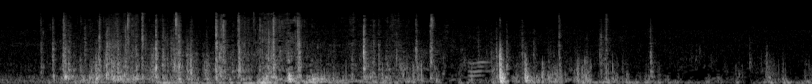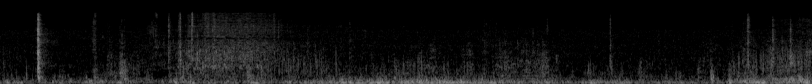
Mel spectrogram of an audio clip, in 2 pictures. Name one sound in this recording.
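Fish splash and thrash at the water's surface beside a boat.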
